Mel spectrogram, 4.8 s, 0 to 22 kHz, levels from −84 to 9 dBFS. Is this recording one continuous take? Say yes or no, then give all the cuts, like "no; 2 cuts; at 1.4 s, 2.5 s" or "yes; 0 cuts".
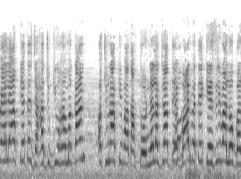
no; 1 cut; at 3.5 s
